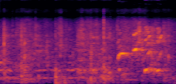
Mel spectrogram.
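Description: Young children's voices, with scattered knocks and footfalls as a child moves about on a hard classroom floor; a higher voice rings out near the end.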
